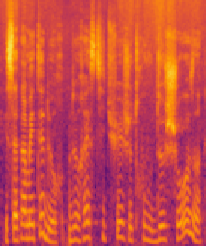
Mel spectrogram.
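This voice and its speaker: A woman's voice: mid-range voice, lively intonation, moderate pace, warm tone. A woman from Congo, a senior civil servant, speaking earnestly as a guest in a studio discussion and searching for words as she goes.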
